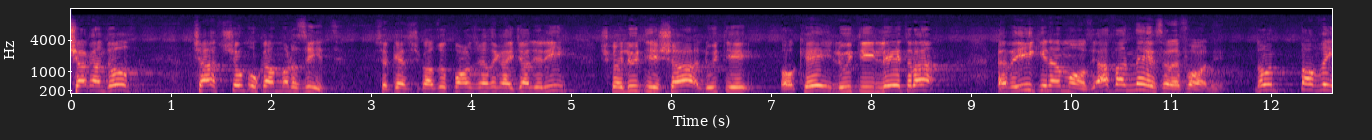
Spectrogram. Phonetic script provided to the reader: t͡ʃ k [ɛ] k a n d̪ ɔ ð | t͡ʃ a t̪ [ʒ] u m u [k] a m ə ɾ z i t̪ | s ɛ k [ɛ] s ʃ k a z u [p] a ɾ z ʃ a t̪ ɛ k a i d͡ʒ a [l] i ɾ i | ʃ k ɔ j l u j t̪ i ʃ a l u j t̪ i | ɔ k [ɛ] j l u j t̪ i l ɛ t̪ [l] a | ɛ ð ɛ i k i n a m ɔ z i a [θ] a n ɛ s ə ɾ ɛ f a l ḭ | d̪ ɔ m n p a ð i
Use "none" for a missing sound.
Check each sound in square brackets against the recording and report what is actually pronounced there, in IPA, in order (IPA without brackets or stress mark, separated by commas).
a, ʃ, k, ɛ, p, l, ɛ, ɾ, θ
